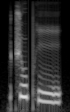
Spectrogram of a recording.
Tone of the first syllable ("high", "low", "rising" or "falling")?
high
